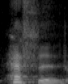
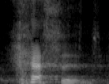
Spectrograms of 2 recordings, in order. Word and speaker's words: hesed: In the Hebrew, the word is hesed or chesed. It's spelled H-E-S-E-D.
